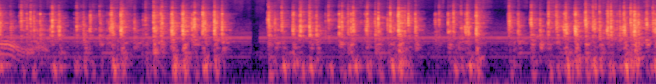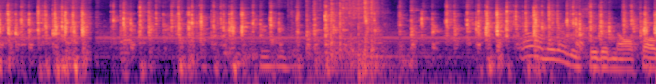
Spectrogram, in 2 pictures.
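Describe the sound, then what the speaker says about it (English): Rapid, ferocious typing on a computer keyboard, a dense continuous clatter of keystrokes with a few brief pauses, close and fairly loud. "you really do have to mute yourself while typing that ferociously"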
